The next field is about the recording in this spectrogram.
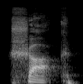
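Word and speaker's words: śak: The word sacred goes back to the Sanskrit root shak, which is spelled S-A-K, and it's found in the word Shakti.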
